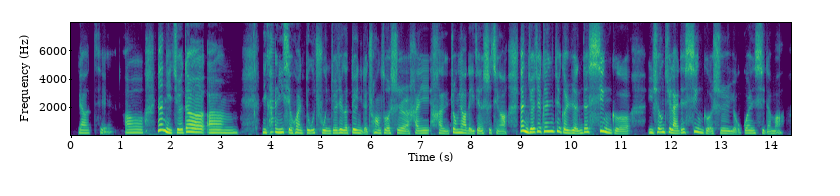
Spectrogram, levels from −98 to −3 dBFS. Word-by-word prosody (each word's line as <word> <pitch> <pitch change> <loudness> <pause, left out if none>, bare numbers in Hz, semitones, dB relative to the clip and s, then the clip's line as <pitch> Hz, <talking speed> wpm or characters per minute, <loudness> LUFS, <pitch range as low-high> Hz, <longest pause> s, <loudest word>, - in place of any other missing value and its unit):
了 190 -2 -3
解， 240 +3 -11 0.2
哦。 210 0 -3 0.3
那 380 +2 +6
你 255 - +7
觉 210 +3 +2
得， 250 -3 +5
呃， 205 0 +1 0.8
你 220 - 0
看 240 +3 -2
你 220 +1 +3
喜 225 -2 +1
欢 195 0 -1
独 185 0 0
处， 190 -2 -2
你 165 - -4
觉 180 - -4
得 - - +1
这 210 - +3
个 185 - +1
对 200 +2 +2
你 175 - -2
的 130 - -5
创 200 +5 -4
作 175 -1 -2
是 175 -4 -3
很 170 +2 -4 0.2
很 160 -5 -6
重 210 +3 +1
要 195 -2 +2
的 170 - -2
一 - - -2
件 165 0 -3
事 190 - -4
情 165 -4 -5
啊， 150 - -3 0.2
那 335 - +6
你 290 -6 +9
觉 230 - +5
得 240 - +4
这 285 - +1
跟 300 +1 +3
这 295 0 0
个 220 -4 +3
人 180 -1 0
的 250 +4 +2
性 250 - +3
格 150 -3 -4 0.3
与 210 - 0
生 240 +4 +1
俱 230 -1 +1
来 175 -4 +3
的 205 +5 -1
性 240 +1 0
格 165 -3 -4
是 165 -1 -4
有 - - -6
关 180 -2 -4
系 180 +1 -3
的 140 -3 -9
吗？ 160 +6 -7
200 Hz, 255 characters per minute, -22 LUFS, 175-230 Hz, 0.8 s, 你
